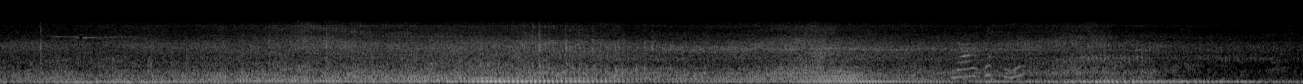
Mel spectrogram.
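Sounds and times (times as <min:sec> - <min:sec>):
vehicle engine passing by: 0:07.4 - 0:13.0.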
